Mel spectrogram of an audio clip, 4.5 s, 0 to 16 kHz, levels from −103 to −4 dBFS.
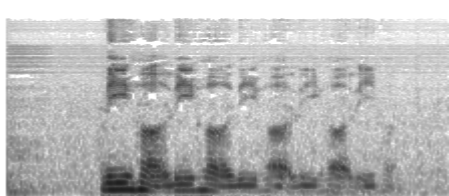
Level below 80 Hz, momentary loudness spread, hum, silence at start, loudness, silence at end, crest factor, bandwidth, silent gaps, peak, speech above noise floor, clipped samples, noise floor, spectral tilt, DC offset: -56 dBFS; 20 LU; none; 0.05 s; -26 LUFS; 0.6 s; 20 dB; 11.5 kHz; none; -8 dBFS; 31 dB; under 0.1%; -56 dBFS; -7 dB/octave; under 0.1%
